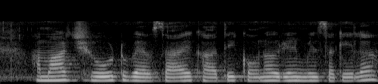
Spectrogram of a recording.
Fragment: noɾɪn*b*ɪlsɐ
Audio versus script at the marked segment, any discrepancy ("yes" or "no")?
yes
